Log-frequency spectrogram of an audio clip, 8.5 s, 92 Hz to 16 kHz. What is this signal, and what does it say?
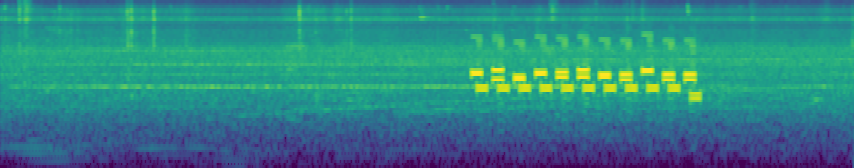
Multi-frequency trunk signalling (R2, with the far end's replies), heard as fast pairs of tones, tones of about 110 ms, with the noise inside a subway train. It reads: 67165832022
